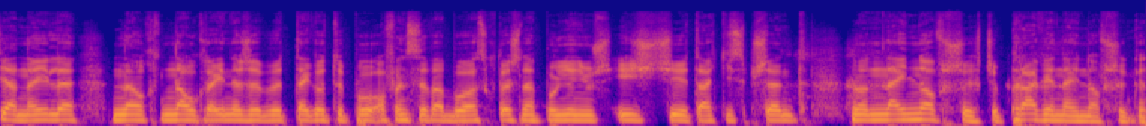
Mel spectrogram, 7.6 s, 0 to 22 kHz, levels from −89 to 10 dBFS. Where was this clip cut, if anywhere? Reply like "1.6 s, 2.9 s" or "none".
none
